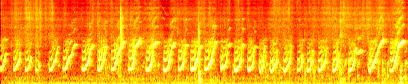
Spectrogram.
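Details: Guinea pigs, pets, calling loudly: a fast run of rising squealed wheeks, each sweeping upward, repeated about three to four times per second in a steady stream for the whole stretch.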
